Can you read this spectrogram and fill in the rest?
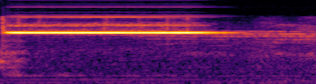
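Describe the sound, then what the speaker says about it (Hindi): A packet sealing machine on a pulverizer and masala grinder setup emits one sustained, loud, high-pitched electronic beep as it seals a pouch, then cuts off, leaving faint background noise. "अब इसको जैसे दबाएंगे बीप करेगा, और जैसे पैक हो जाएगा बीपिंग इसकी बंद हो जाएगी"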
